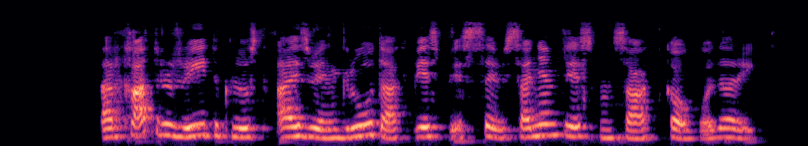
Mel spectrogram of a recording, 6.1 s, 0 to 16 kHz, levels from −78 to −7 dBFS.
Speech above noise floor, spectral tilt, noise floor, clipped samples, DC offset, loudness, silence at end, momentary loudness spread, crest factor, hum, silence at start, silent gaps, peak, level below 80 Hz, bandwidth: over 67 dB; -3.5 dB/octave; under -90 dBFS; under 0.1%; under 0.1%; -23 LUFS; 0.4 s; 7 LU; 18 dB; none; 0.75 s; none; -6 dBFS; -76 dBFS; 9.2 kHz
